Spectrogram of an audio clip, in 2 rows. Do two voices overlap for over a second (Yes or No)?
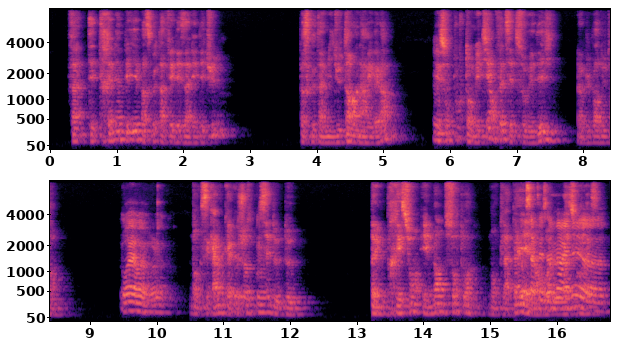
Yes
